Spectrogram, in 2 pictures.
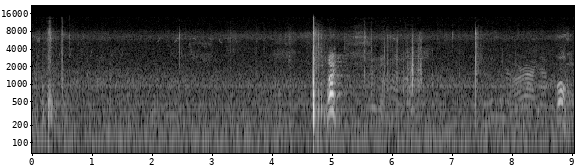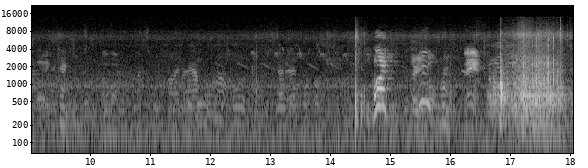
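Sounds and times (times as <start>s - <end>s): baseball popping into mitt: 4.6s - 5.0s, 14.4s - 14.6s
sharp crack: 4.6s - 7.6s, 14.4s - 14.7s.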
